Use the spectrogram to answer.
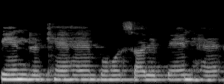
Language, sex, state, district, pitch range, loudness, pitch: Hindi, female, Bihar, Jamui, 215-220 Hz, -23 LUFS, 215 Hz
